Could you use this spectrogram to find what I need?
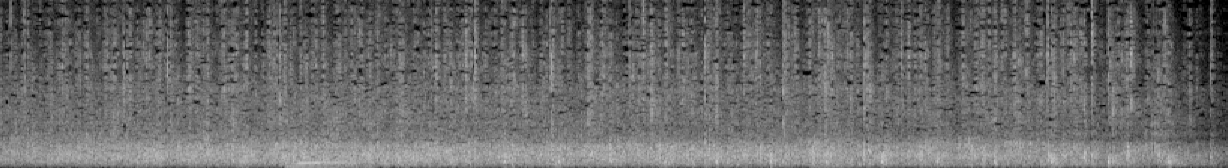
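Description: An audience applauds to welcome a synagogue student group, a steady, loud roar of clapping that holds evenly throughout and eases slightly at the very end.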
